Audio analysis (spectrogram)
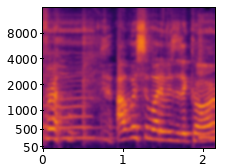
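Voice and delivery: normal talking voice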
